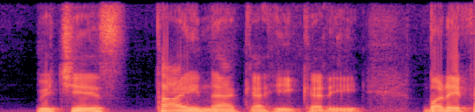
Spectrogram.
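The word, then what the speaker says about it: 光: The kanji for light, which is pronounced hikari, and the kanji for law and order.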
